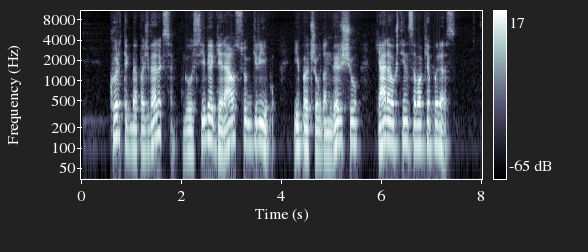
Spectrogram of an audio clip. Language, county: Lithuanian, Alytus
